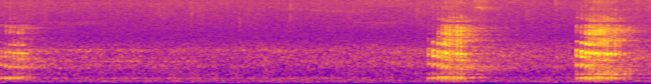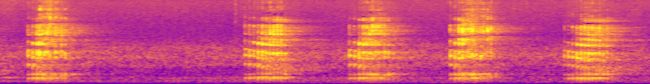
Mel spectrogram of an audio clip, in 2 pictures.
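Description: A deer gives a series of short, hoarse, harmonic bellows, repeated about once a second.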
